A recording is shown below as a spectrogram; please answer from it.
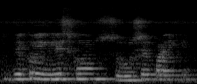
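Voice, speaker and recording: A man's voice: very high voice, little pitch movement, darkish tone. Man teaching from afar in an echoey room. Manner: asks questions and answers them himself; spells out letters slowly one by one. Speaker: English teacher. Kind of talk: classroom grammar lesson. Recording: echoey room, voice from far off, faint noise.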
